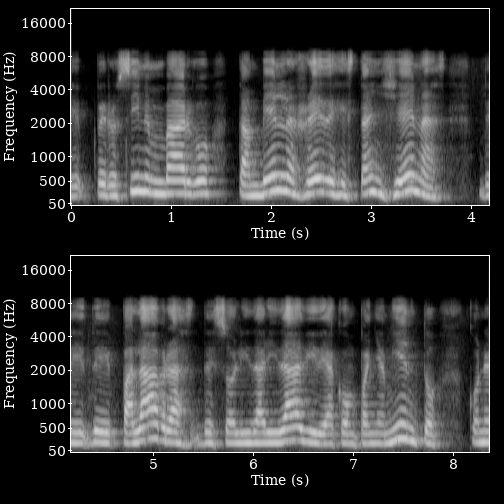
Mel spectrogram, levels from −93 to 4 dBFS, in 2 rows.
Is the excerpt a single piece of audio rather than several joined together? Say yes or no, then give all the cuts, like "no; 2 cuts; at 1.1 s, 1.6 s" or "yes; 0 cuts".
yes; 0 cuts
